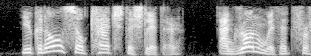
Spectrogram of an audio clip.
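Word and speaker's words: sliotar: this ball called a slither that's SL i OT a or so it's not spelled the way it's pronounced u hisses into the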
